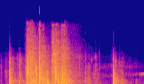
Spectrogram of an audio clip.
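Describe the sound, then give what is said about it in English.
A locked door is crashed open with a heavy thud, then a loud, rattling crash that trails off, followed by one more sharp bang after a short pause. No one speaks. “Stand clear of the door. I'm going to crash it.”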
